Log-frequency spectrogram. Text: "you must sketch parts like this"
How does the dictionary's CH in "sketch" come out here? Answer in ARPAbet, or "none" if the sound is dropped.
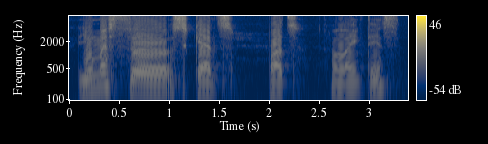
S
